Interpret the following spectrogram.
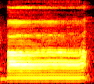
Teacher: बा को एक अलीफ खींचना है । यानी एक उंगली आपने अ खोलनी है। यानी आपकी मुट्ठी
